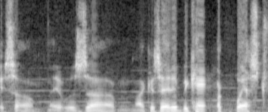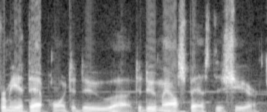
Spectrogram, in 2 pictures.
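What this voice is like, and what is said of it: Middle Tennessee Southern accent. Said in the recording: “that accent, is that also from New Jersey? ... No, it's southern Tennessee. ... Yes, it's Middle Tennessee”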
